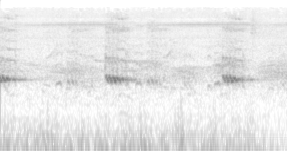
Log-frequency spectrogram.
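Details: Green barbet from India giving loud, hollow repeated notes, three spaced roughly a second apart, over low rumbling background noise.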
